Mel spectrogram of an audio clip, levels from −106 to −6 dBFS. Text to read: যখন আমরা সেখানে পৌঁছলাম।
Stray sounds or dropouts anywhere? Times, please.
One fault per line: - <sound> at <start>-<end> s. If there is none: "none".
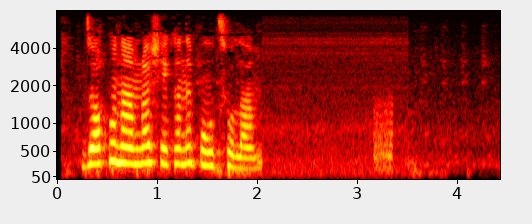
- laugh at 3.2-3.4 s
